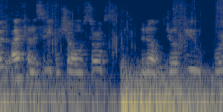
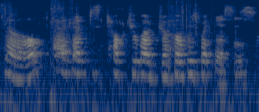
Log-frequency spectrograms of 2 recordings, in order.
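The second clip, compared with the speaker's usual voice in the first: door-to-door preacher; 9 semitones higher, 10 dB quieter than usual. Pretend. Door-knocker bit, high.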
